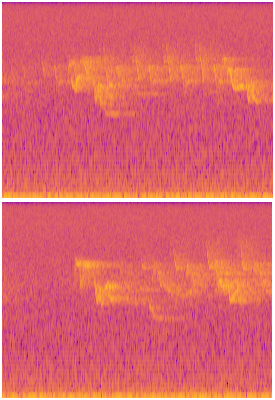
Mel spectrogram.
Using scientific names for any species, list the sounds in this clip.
Seiurus aurocapilla, Vireo olivaceus, Hylocichla mustelina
